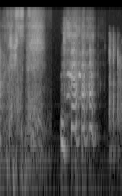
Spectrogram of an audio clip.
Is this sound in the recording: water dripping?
no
